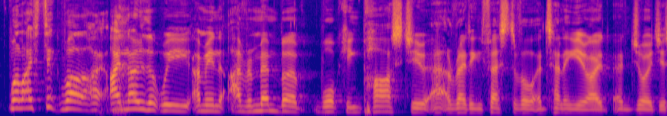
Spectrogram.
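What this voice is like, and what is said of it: English accent. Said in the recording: “He's visiting here from England ... immediately when I hear someone's accent, you have my curiosity”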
